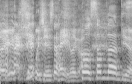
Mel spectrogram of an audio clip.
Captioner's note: laughing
